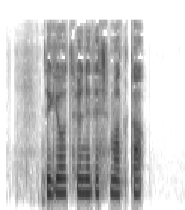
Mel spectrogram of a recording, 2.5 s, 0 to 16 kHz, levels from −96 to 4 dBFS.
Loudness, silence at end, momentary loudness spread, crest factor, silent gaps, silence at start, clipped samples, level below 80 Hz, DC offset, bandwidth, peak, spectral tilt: -22 LUFS; 0.6 s; 5 LU; 20 dB; none; 0.55 s; under 0.1%; -74 dBFS; under 0.1%; 11.5 kHz; -4 dBFS; -3 dB/octave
